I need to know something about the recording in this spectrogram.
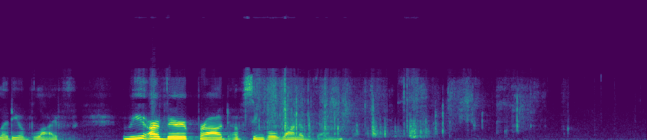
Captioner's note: paper shuffling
